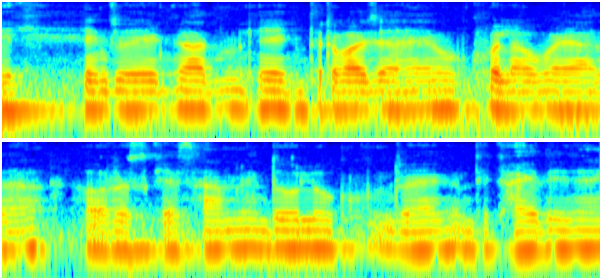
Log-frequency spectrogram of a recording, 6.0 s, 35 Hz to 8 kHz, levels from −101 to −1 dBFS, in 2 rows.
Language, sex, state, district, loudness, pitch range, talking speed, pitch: Hindi, male, Chhattisgarh, Raigarh, -30 LUFS, 110-115 Hz, 230 wpm, 115 Hz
